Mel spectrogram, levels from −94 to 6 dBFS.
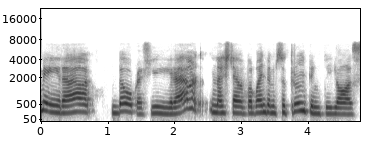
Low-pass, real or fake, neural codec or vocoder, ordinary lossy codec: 7.2 kHz; fake; codec, 24 kHz, 1 kbps, SNAC; Opus, 64 kbps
